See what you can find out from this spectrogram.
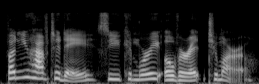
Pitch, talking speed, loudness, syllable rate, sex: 230 Hz, 300 wpm, -21 LUFS, 6.9 syllables/s, female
